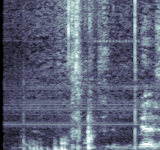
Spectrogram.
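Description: A man's voice close to the microphone, low and without clear words at first, with a couple of sharp clicks, then a short spoken 'Yes.' near the end.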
